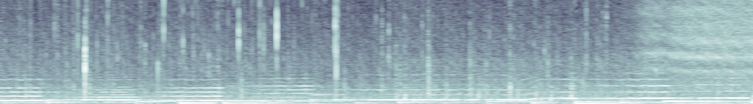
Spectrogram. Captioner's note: cheese stretching as the quesadilla parts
